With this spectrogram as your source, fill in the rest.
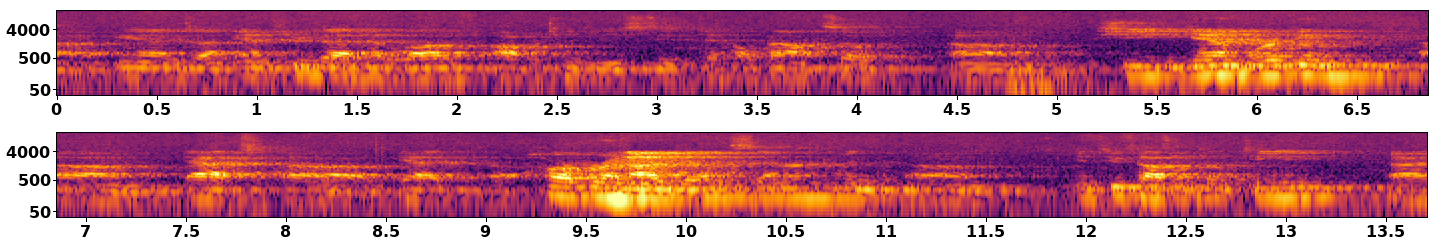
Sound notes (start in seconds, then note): none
